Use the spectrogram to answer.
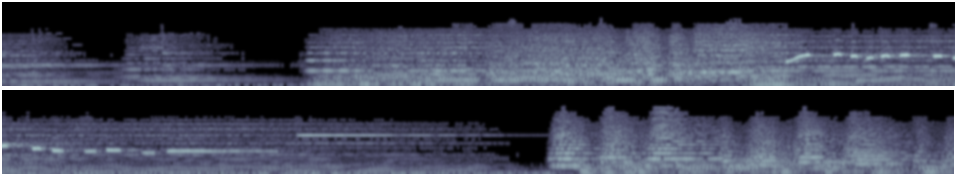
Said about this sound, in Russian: В Робине Корнгольд, отличный аранжировщик, как мы уже знаем, представляет только свою музыку, за одним исключением. Маленький Джон при встрече с Робин Гудом насвистывает старую английскую песенку.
